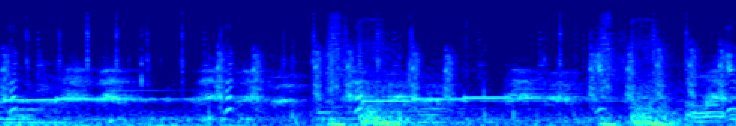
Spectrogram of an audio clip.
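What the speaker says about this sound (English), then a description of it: "And my dogs are going crazy." Dogs bark excitedly in a room, sharp yaps and barks coming in bursts over electronic video game music and sound effects.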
